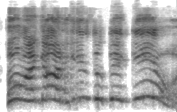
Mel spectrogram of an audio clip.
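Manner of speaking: very high, astonished gasp of a voice; imitating stunned realization. Danielle after googling Kelly, very high stunned imitation. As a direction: squeal it up high in shock.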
